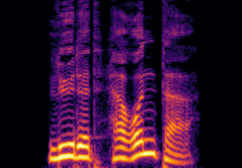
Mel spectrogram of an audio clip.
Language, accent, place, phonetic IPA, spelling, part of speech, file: German, Germany, Berlin, [ˌlyːdət hɛˈʁʊntɐ], lüdet herunter, verb, De-lüdet herunter.ogg
- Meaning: second-person plural subjunctive II of herunterladen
